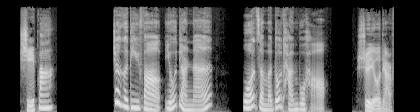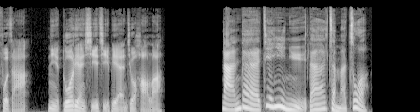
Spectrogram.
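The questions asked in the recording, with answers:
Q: 男的建议女的怎么做?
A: 多练习几遍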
